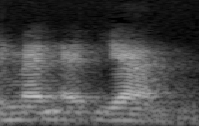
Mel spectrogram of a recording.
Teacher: So it's also pronounced, it's actually, most of the time it's not pronounced et yarın, because that's a lot of syllables and people talk really fast. They usually take out this R and this I, and they say men et yan.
